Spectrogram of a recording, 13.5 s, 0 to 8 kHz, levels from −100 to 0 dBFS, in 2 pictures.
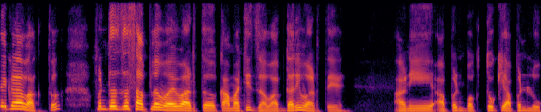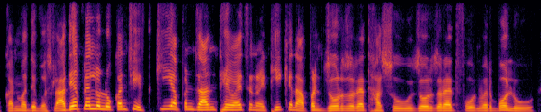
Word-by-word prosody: वेगळा 225 +1 +3
वागतो. - - -1 0.5
पण 215 0 -3
जसं-जसं 225 -1 +3
आपलं 200 0 +2
वय 150 -1 +6
वाढतं, 130 -3 +2
कामाची 130 +7 -2
जबाबदारी 120 - -3
वाढते. 100 -2 -7 0.8
आणि 115 0 -4 0.3
आपण 130 +4 -6
बघतो, 115 +5 -5
की - - -3
आपण 130 0 -2
लोकांमध्ये 125 +6 -4
बसलो 110 -4 -3
आधी 155 +10 +7
आपल्याला 245 +1 +5
लोकांची 215 +1 +1
इतकी 225 +5 -5
आपण 210 -1 0
जाण 185 0 +5
ठेवायचो 180 0 +1
नाही. 155 -3 -3
ठीक 180 +1 -4
आहे 180 - 0
ना, 160 - +1
आपण 145 +2 0
जोरजोरात 145 0 +1
हसू, 130 0 -3
जोरजोरात 140 -1 +2
फोनवर 130 -1 -3
बोलू, 130 -7 0
145 Hz, 150 wpm, -24 LUFS, 130-190 Hz, 0.8 s, आधी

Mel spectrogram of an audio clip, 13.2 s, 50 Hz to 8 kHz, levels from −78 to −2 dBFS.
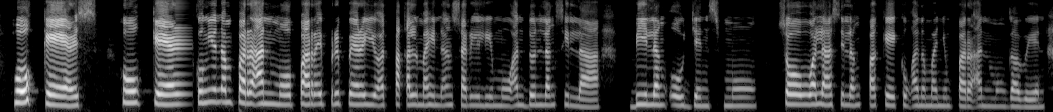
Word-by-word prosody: Who 310 +1 +6
cares, 235 -3 +6 0.2
who 305 -1 +1 0.2
cares, 265 -1 +6
kung 305 +1 -3
'yun 325 0 0
ang 320 -2 -3
paraan 280 -3 +3
mo 255 -1 -6
para 265 -1 +1
i-prepare 275 -1 -3
you 255 -1 -5
at 240 +1 -8
pakalmahin 250 -1 -5
ang 245 +2 -12
sarili 235 -1 -9
mo, 225 -1 -15
andun 245 +2 -9
lang 245 0 -6
sila 210 -7 -8 0.3
bilang 255 +3 -4
audience 225 -1 -11
mo, 225 -1 -15 0.3
so 260 -3 -2
wala 260 -1 -2
silang 250 -1 -12
pake 230 0 -5
kung 235 -3 -15
ano 225 0 -12
man 225 0 -15
'yung 220 - -23
paraan 215 0 -10
mong 210 0 -23
gawin 195 -1 -12
245 Hz, 155 wpm, -18 LUFS, 225-265 Hz, 0.3 s, Who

